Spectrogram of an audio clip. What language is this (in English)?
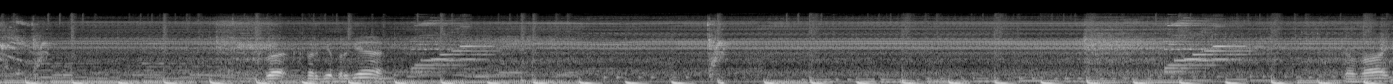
Turkish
